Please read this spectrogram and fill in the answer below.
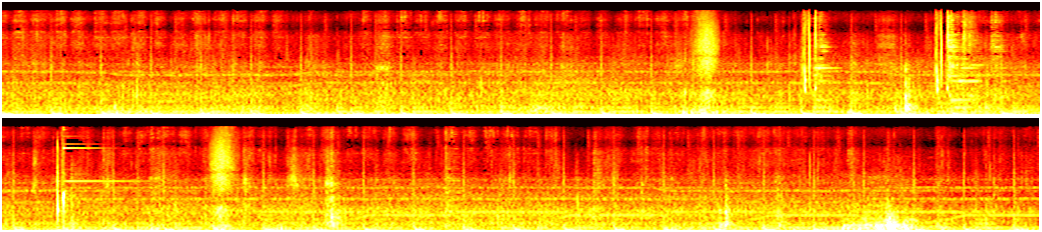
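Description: Background music with a steady beat, with a few sharp clinks around the middle.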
